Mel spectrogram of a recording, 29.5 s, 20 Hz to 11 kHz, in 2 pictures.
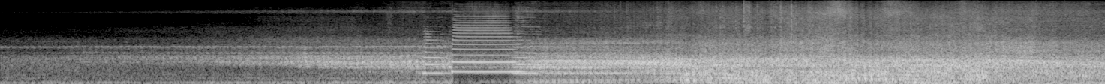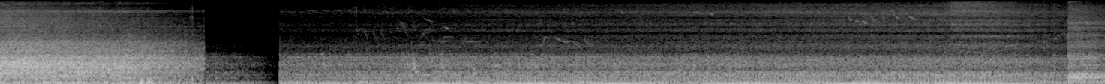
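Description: Class 166 Turbo diesel multiple unit approaching and sounding a brief horn blast about six seconds in. It then runs loud and close, engine and wheels on the rails. After a sudden break the sound comes back as a quieter, steady diesel hum as the unit is at the platform.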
